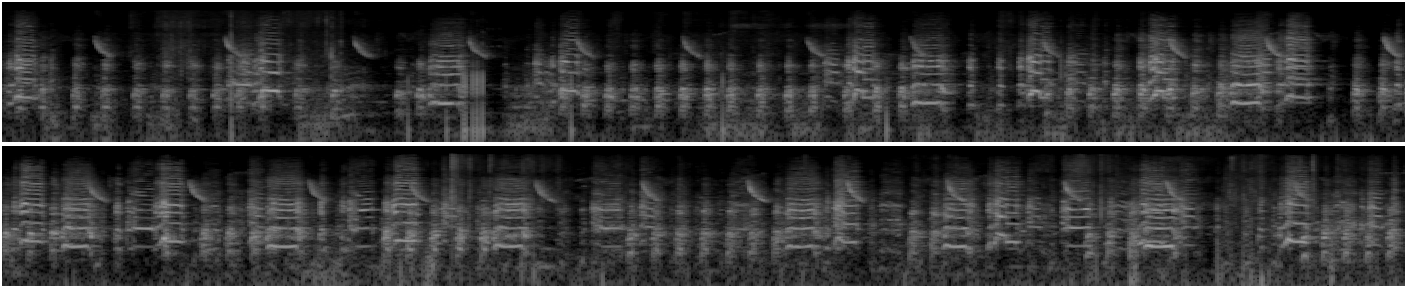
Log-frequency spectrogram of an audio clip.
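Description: Chickens clucking and calling, a continuous stream of short calls, many of them sliding down in pitch.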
